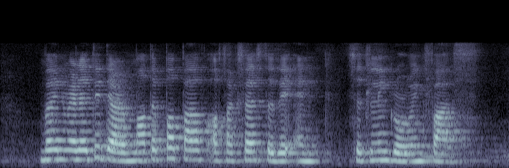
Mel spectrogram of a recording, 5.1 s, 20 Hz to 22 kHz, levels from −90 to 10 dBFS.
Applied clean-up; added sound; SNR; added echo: none; none; none; none.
